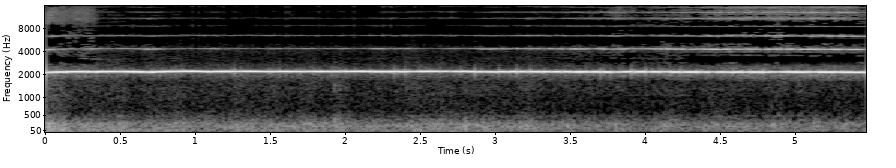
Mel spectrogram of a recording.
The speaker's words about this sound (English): That's my brakes every day. 500 times a day, it is driving me fucking mad. So it went from that little squeak to this.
